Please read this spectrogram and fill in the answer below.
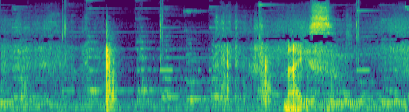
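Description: Paper and a carved rubber printing block being handled on a table over faint background music, with a sharp tap about a second in and a smaller knock near three seconds.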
